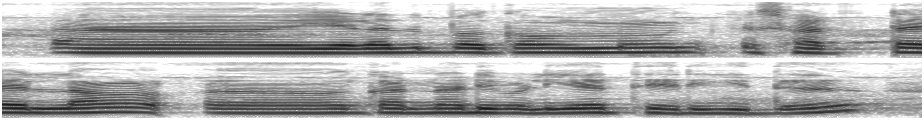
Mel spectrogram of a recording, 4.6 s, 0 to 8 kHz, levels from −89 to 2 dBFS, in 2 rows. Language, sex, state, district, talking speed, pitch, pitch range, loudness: Tamil, female, Tamil Nadu, Kanyakumari, 115 wpm, 185 Hz, 180-200 Hz, -16 LUFS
